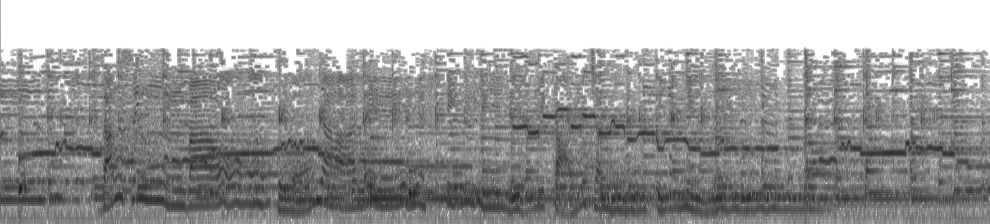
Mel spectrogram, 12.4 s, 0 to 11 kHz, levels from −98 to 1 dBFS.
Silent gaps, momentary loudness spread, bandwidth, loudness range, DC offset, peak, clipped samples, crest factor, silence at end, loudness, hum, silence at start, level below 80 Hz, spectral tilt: none; 3 LU; 5.8 kHz; 2 LU; under 0.1%; -6 dBFS; under 0.1%; 14 dB; 0 s; -21 LUFS; none; 0 s; -52 dBFS; -9.5 dB/octave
